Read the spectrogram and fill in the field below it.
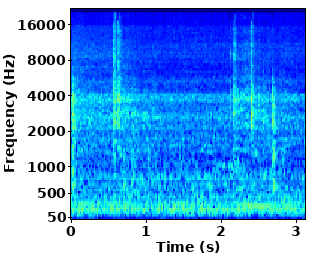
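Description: Goat meat braising in a pan, a soft continuous sizzle up close with a few sharp metallic scrapes of a stirring spoon scattered through.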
